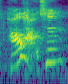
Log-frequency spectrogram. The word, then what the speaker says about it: 好好吃: If very delicious, you say 好好吃. Oh, dude. Oh. Yeah. 好好吃 means very delicious.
